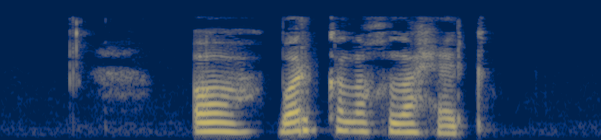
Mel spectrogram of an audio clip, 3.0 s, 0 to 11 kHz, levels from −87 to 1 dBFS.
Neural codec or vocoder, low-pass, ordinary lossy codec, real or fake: none; 7.2 kHz; AAC, 32 kbps; real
